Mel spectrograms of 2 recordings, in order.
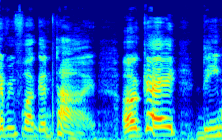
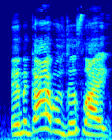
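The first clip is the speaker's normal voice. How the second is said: ordinary delivery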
